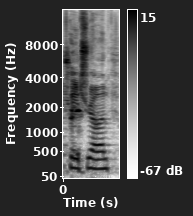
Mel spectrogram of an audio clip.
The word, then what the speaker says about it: Patreon: We are thinking about Patreon. We're working on. I can't say it. Someone else pronounce it. I'm too stupid. You I did call it it right. Patron.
